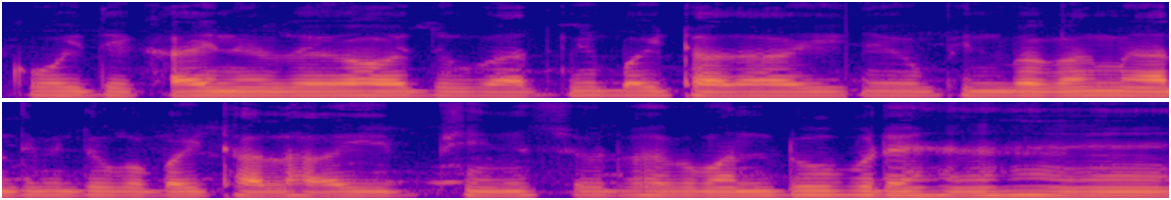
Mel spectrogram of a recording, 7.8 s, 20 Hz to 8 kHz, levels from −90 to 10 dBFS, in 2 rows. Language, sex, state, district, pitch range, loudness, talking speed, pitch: Bajjika, male, Bihar, Vaishali, 120-125 Hz, -29 LUFS, 200 wpm, 120 Hz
